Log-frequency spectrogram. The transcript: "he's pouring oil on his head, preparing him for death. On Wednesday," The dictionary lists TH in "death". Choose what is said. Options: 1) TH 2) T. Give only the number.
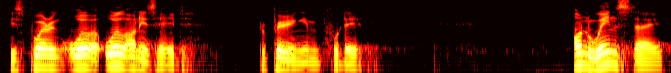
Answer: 1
